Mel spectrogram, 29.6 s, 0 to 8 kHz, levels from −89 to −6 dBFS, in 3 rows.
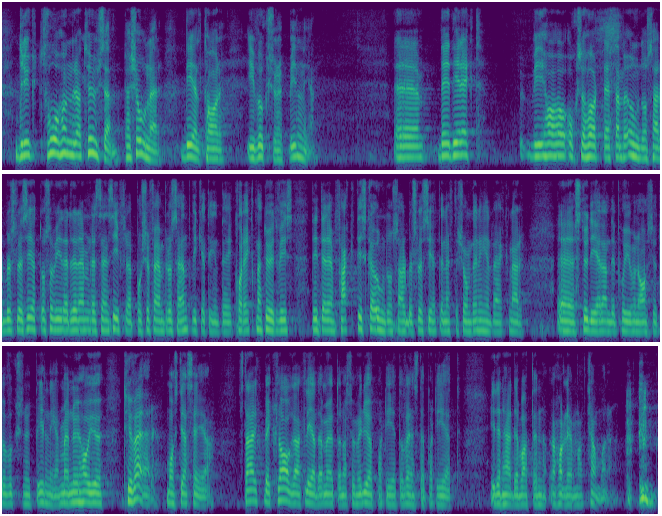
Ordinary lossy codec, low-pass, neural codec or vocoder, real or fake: none; 7.2 kHz; vocoder, 22.05 kHz, 80 mel bands, WaveNeXt; fake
